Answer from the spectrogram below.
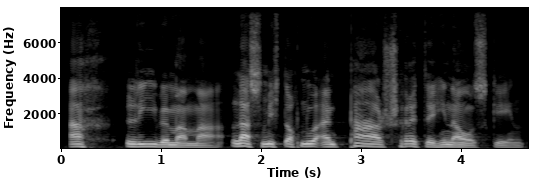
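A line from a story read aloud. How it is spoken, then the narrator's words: Loud call. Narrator (German): rief er laut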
